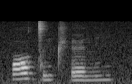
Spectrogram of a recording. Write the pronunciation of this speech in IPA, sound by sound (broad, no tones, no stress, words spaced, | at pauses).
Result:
ɔɡ͡ǀe t͡ʃʼɛni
